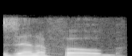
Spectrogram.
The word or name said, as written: xenophobe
